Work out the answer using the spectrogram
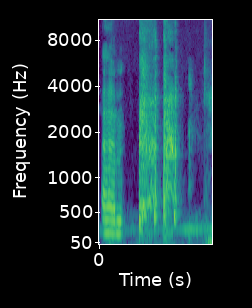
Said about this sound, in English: sorry for coughing.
